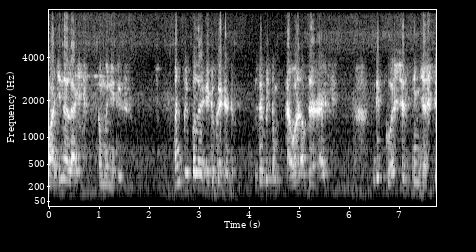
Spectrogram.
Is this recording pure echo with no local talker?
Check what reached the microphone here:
Yes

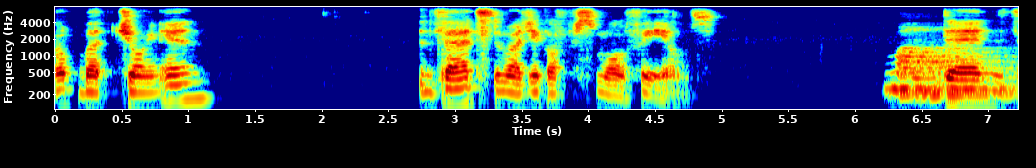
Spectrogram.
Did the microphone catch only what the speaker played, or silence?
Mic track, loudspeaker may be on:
No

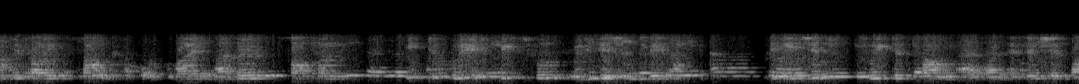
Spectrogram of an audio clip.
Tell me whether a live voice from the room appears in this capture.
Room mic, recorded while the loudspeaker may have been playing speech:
No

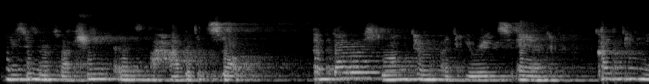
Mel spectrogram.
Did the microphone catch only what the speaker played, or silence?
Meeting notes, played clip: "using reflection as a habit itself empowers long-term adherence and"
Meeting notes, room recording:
Yes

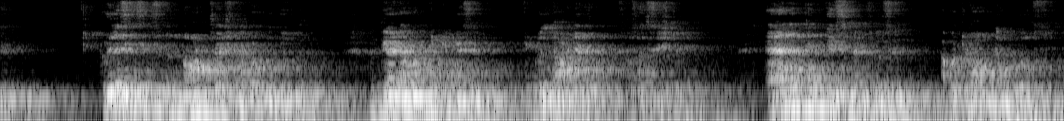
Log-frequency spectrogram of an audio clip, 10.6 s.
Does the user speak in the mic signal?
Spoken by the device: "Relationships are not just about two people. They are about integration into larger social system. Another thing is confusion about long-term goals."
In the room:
No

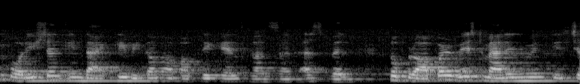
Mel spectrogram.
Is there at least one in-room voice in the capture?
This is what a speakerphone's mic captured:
Yes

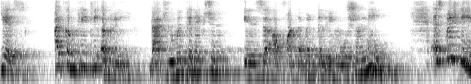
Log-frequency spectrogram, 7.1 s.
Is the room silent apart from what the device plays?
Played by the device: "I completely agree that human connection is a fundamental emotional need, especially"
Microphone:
Yes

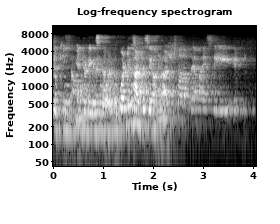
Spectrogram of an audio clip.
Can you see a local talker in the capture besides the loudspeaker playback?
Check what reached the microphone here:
Yes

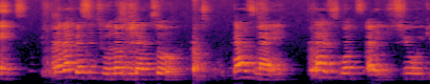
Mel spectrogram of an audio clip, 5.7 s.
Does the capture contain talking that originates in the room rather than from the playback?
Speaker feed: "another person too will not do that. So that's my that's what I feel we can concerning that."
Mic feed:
No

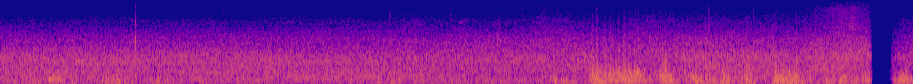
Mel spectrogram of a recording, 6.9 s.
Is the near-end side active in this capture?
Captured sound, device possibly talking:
No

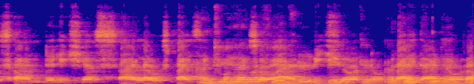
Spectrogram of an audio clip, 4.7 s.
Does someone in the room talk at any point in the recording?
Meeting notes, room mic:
Yes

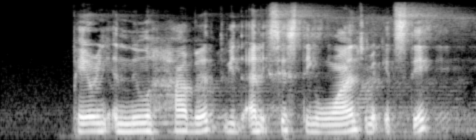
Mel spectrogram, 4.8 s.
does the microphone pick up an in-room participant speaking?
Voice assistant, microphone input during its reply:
Yes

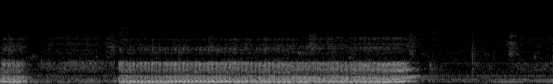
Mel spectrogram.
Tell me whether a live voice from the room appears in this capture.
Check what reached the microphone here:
No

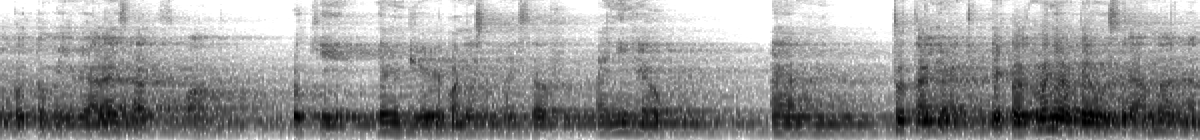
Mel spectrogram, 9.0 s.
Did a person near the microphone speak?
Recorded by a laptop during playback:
No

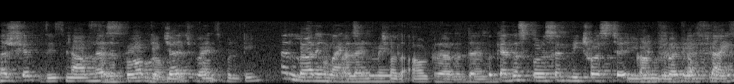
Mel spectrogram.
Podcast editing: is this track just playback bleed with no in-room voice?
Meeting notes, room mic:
No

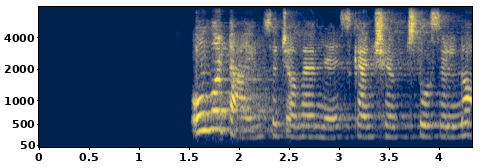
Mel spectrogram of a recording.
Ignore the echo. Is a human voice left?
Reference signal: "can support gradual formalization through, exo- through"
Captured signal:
Yes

